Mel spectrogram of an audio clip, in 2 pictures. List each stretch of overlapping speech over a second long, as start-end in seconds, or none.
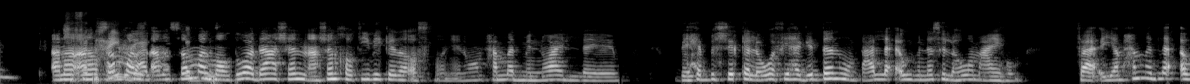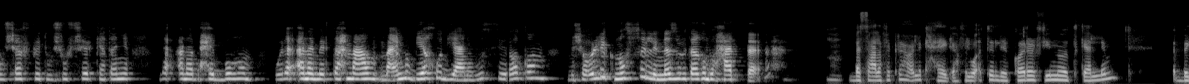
0.6-2.2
